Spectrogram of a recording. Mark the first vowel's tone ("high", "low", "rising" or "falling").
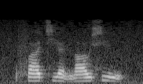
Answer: rising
